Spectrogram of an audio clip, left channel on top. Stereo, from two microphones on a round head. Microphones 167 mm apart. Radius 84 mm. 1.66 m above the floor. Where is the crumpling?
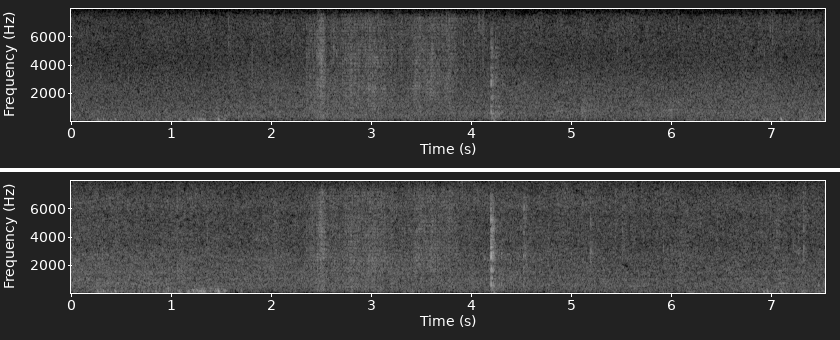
10° left (ahead or behind), 3 m.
